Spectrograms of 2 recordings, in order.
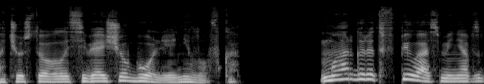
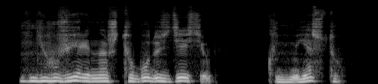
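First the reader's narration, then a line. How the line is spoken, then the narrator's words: Stammering mutter. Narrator (Russian): заикаясь, пробормотала я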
